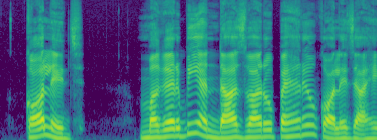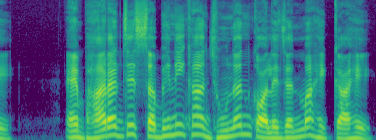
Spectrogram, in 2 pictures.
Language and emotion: Sindhi, neutral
